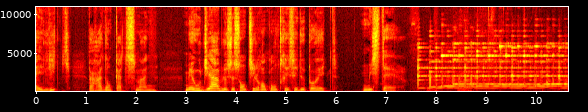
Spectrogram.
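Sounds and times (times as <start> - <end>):
speech: 0.0 - 8.1
telephone ringtone announcing an incoming call: 7.6 - 10.6.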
